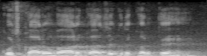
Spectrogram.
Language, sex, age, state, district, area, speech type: Urdu, male, 18-30, Bihar, Purnia, rural, spontaneous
